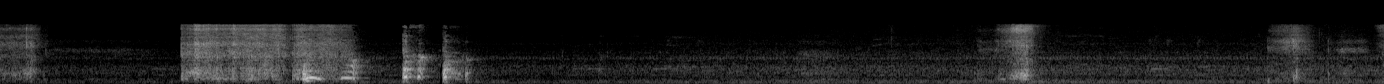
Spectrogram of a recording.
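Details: Girl who says she is sick, feels hot and mentions 3 weeks: a long harsh cough followed by short bursts and a few further coughs with quiet gaps, persistent coughing.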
